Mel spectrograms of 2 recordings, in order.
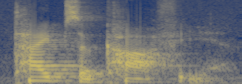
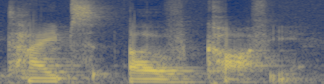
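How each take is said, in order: First: The word 'of' is reduced to 'uh'. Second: The word 'of' is said in full. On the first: The speaker calls it right. "This word is unstressed, it just becomes the schwa sound" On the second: The speaker calls it wrong. "they don't say types of coffee"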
